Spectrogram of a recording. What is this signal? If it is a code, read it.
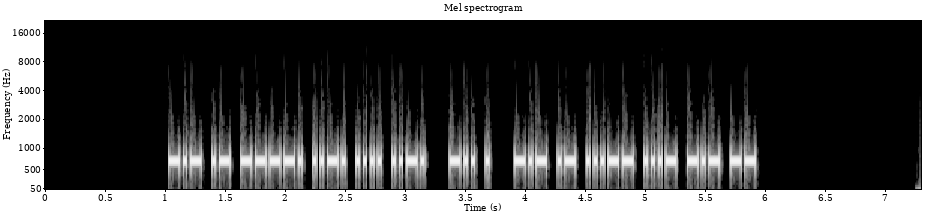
Morse code, heard as a keyed tone, about 40 wpm, 700 Hz. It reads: KA9FHF DE KA3VKM
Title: USA Callsign DE Callsign - 6 Characters - 40wpm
